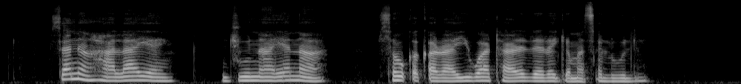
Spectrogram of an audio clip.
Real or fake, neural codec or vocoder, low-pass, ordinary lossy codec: fake; vocoder, 44.1 kHz, 128 mel bands, Pupu-Vocoder; 19.8 kHz; none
